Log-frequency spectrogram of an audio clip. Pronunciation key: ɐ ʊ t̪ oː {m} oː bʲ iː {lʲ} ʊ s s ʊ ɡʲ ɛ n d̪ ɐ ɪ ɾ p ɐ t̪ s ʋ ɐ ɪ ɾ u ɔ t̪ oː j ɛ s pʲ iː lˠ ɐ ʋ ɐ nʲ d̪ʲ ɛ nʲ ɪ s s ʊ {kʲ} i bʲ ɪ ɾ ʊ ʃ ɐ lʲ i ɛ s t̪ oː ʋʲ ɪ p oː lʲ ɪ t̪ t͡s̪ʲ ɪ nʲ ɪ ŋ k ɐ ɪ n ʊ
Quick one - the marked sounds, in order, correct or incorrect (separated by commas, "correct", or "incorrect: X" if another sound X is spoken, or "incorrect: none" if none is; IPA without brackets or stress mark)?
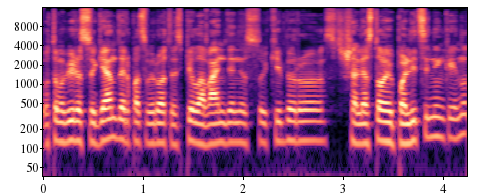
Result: correct, correct, correct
